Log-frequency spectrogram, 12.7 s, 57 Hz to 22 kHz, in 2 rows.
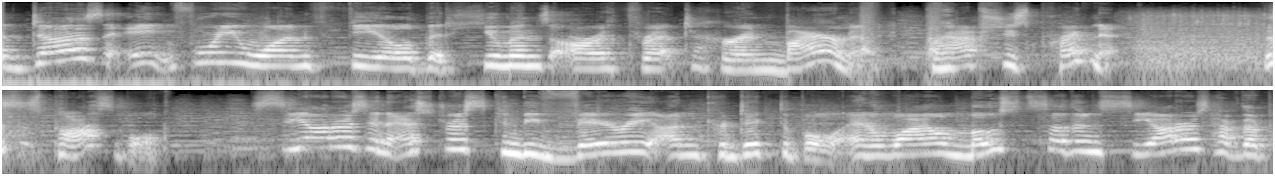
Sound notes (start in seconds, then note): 5.6 sound effect; 5.8 background music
